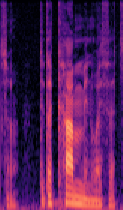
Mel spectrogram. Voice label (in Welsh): "cam", Welsh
